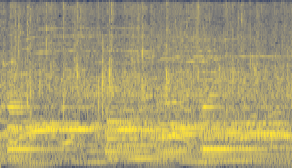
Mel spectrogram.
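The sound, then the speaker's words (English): A church audience claps together to celebrate the word of God during a worship service: continuous, dense, even clapping with sustained tonal voices or music running underneath for the whole stretch. “Clap. Let's celebrate it.”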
